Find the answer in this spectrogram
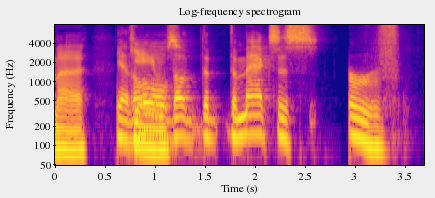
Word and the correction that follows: oeuvre: Yeah, did I pronounce that word? – Oeuvre. The Maxis Oeuvre.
